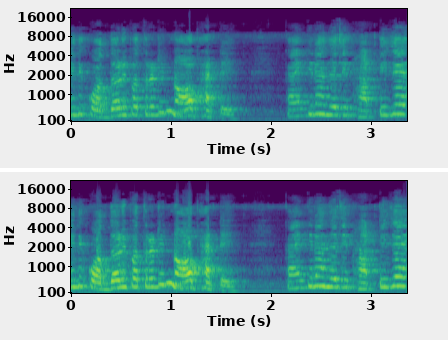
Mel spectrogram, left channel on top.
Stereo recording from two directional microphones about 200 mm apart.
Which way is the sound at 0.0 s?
35° right (ahead or behind).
